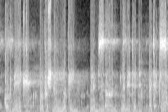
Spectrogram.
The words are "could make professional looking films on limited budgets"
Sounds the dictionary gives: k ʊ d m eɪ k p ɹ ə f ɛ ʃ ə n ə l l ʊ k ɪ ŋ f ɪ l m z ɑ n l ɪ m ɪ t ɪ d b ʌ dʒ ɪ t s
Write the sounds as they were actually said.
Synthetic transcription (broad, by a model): k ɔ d m eɪ k p ɹ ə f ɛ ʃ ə n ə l l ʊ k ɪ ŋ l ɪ m s ɑ n l ɪ m ɪ t ɪ d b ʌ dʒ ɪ t s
